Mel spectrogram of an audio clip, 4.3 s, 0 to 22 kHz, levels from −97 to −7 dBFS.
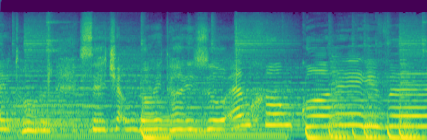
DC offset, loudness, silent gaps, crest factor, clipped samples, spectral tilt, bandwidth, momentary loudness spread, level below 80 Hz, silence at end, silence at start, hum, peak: under 0.1%; -11 LUFS; none; 10 dB; under 0.1%; -5 dB/octave; 15.5 kHz; 4 LU; -18 dBFS; 0 s; 0 s; none; 0 dBFS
